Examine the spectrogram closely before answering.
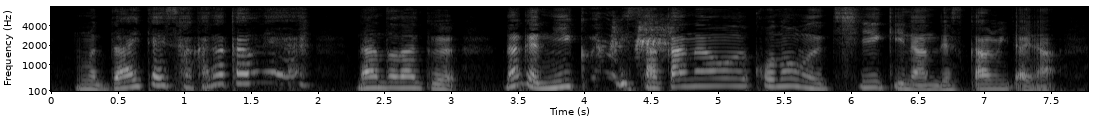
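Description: Noticeable background noise sits behind a woman with a fairly high voice who speaks at a fairly slow pace with very wide pitch swings. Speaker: prize-contest hobbyist vlogger. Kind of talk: casual chat. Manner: rambling, casual.

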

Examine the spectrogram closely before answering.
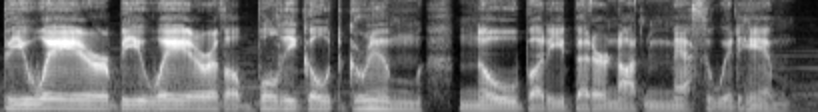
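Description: Over clear background noise, a put-on character voice booms and bellows at a fairly slow pace. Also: man, fairly low pitch for a man. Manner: menacing, bellowing.

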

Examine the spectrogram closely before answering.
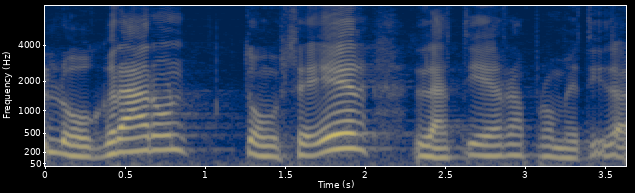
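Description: A man's animated tone and lively intonation against a quiet background. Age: 40s. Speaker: pastor. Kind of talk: sermon. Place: church. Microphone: headset.

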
